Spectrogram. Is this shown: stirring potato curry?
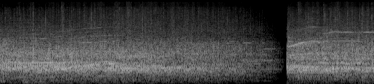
no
